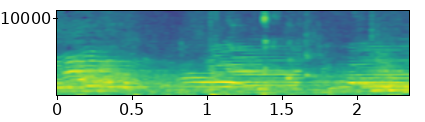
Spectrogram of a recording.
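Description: Court sound of a basketball game in play: high, short squeaks of sneakers on the hardwood and faint players' calls, over the steady hum of the arena.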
